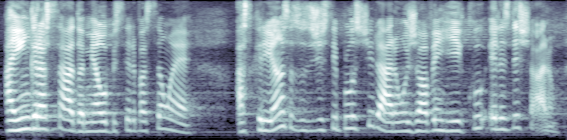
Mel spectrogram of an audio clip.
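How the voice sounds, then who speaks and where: A woman's voice: medium pitch, fairly even intonation, fairly quick. A woman with a Brazilian Portuguese accent preaching a sermon in a conversational way, calling out to her listeners. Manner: conversational, calls to the audience for amen. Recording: long hall reverb.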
